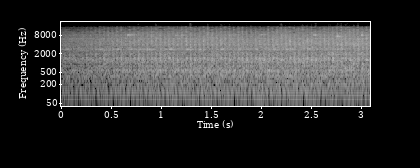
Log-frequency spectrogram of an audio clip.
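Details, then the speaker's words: Land Rover Defender lower-mileage 300 TDI replacement engine after earlier diesel knock from air in the system: steady, even diesel idle with a smooth beat; faint squeak is the front pulley with rust on the bottom pulley. Sounds less tired than the old engine. "That sounds much better than the other engine. It does not sound as tired."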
